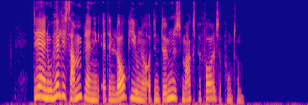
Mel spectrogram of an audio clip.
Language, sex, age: Danish, female, 36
